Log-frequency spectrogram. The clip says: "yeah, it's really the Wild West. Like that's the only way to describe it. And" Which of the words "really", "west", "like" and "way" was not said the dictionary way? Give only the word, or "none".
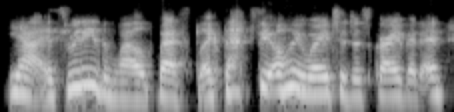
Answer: none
